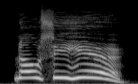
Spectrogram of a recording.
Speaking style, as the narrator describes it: cried the startled bug

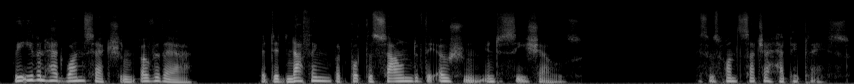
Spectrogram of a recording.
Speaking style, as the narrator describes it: said sadly

